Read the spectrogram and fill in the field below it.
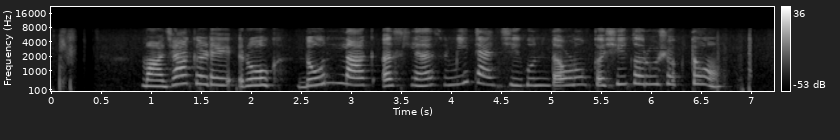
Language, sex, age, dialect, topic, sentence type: Marathi, female, 36-40, Standard Marathi, banking, question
